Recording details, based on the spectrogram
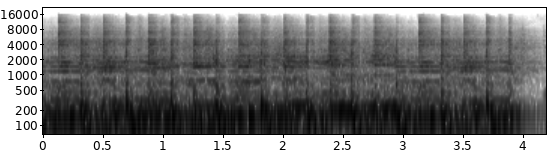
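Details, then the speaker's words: Electronic dance music with a steady beat, full bass and bright highs, played in a children's hearing-risk awareness show as what normal hearing perceives, before a muffled hearing-loss version; normal hearing reference. "Mais attends, bouge pas, tu vois, je vais te faire écouter quelque chose, tu vas vite comprendre. Regarde, voilà ce que nous entendons, nous."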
